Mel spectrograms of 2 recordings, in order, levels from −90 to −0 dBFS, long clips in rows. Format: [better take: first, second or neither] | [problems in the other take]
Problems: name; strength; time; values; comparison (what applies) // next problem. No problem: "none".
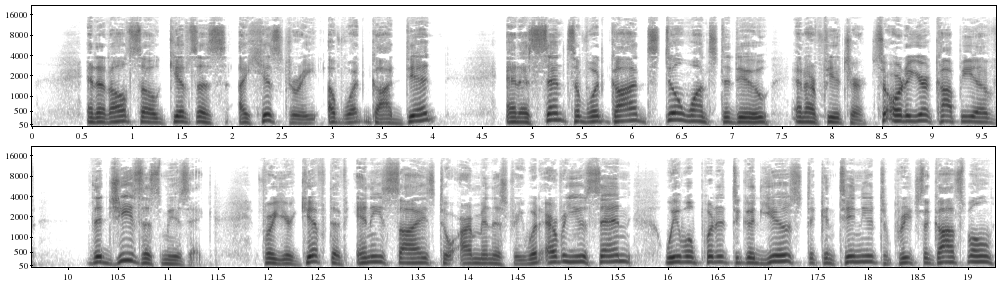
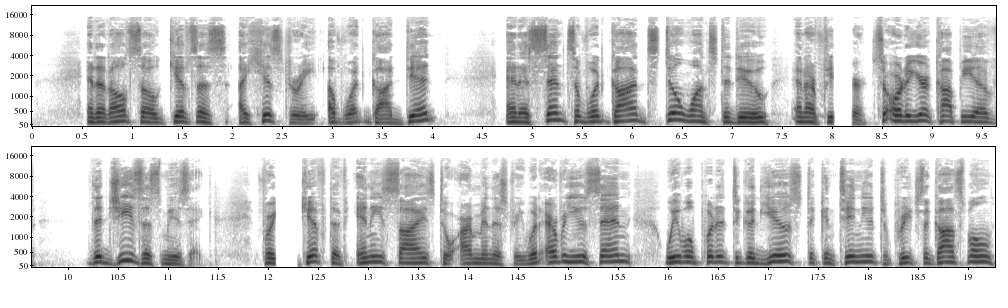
first | audio cutting out; at 8 s and at 12 s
